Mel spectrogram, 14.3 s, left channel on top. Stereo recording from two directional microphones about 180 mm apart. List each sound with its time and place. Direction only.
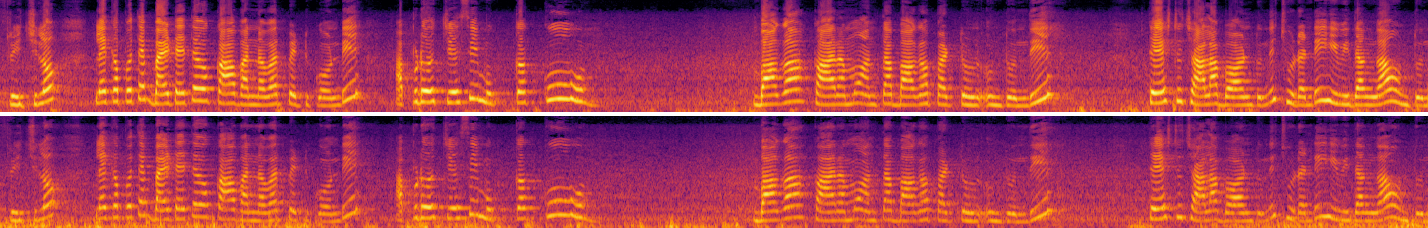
0.1 s a woman's voice: 30° left (ahead or behind)
7.6 s a woman's voice: 25° left (ahead or behind)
